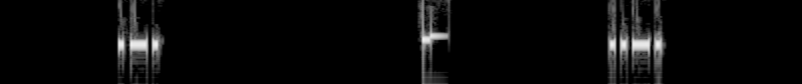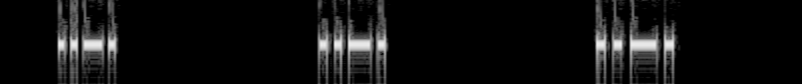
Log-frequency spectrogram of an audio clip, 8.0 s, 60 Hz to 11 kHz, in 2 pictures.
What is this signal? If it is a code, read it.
Morse code, heard as a keyed tone, about 37 wpm, spaced as for 8 wpm, 700 Hz. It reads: R FFFF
